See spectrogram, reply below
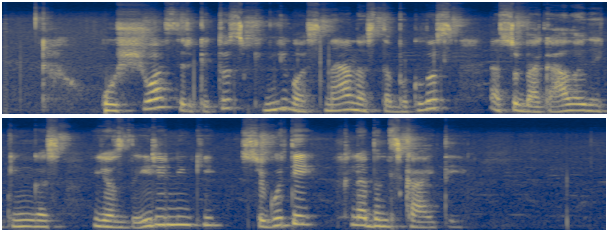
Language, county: Lithuanian, Klaipėda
